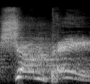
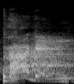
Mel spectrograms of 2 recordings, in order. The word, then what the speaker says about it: champagne: Well, you know it's pronounced champagne and not pagging.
